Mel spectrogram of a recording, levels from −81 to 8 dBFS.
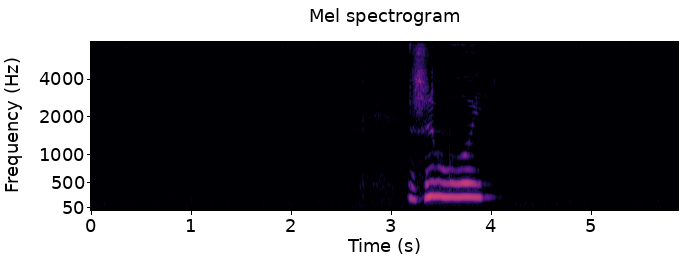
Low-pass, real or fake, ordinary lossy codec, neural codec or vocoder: none; real; none; none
